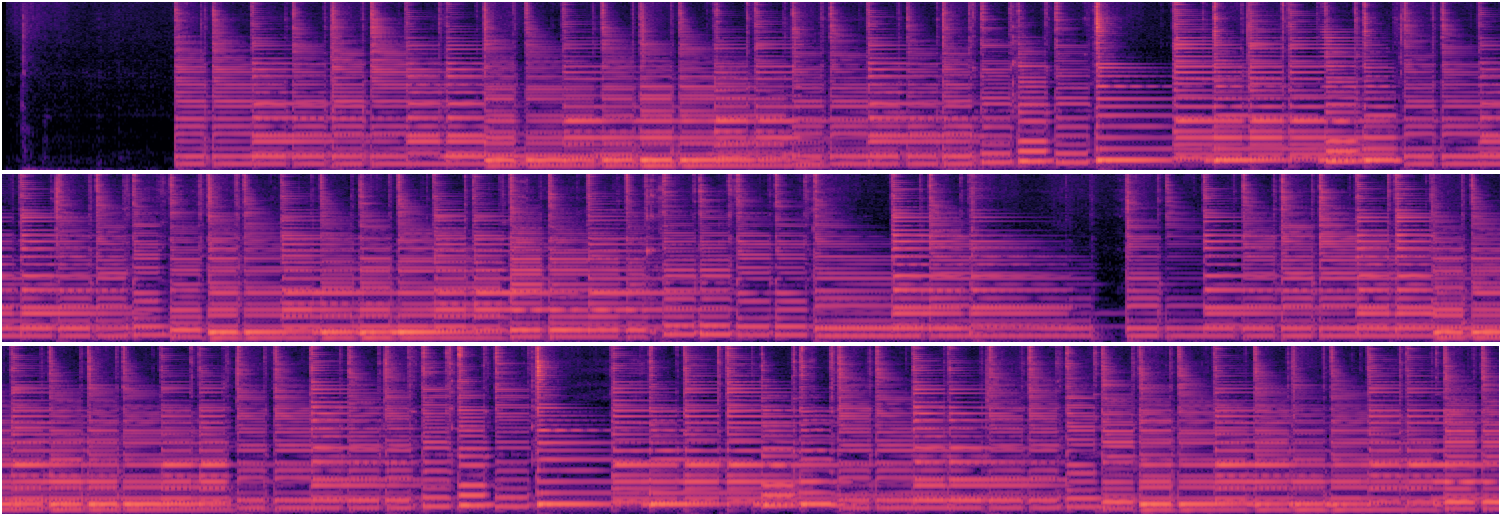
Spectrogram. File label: Acoustic Rock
